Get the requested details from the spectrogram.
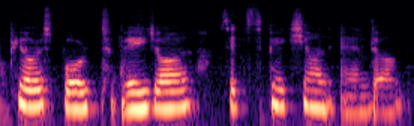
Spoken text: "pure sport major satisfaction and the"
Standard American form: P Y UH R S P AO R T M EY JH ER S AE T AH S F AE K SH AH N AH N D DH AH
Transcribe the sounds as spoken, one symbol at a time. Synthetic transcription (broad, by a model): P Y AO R S P AO R T M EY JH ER S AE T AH S P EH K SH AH N AH N D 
